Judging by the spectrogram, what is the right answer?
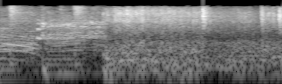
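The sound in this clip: A sound effect of a car driving with tires skidding: a brief high squeal over engine roar at the start, giving way to a sustained, dense rumbling rush.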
